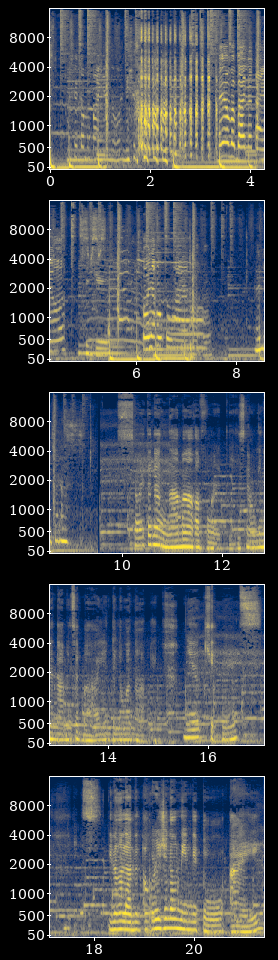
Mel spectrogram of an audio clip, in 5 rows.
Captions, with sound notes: Because she looks like him before [Laughing SFX] Let's go down Alright Are you the one who will get it? Stay away there So, this is it my fellow 40s we have brought them home, our two New kittens They named them. Her original name is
